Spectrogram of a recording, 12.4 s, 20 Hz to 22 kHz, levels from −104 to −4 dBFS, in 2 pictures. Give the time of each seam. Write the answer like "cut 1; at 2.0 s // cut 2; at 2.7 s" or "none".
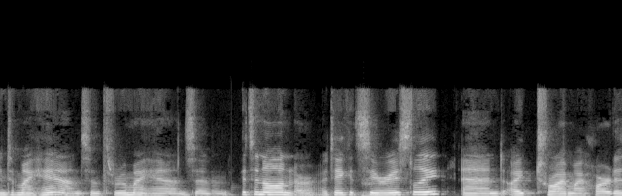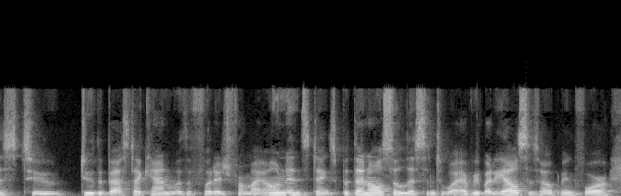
cut 1; at 2.3 s // cut 2; at 4.5 s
